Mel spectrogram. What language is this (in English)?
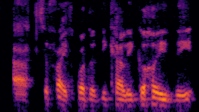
Welsh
